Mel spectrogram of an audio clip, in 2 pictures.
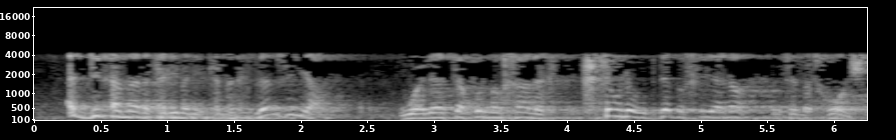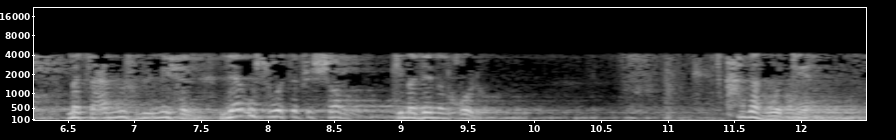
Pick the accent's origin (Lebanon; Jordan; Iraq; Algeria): Algeria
